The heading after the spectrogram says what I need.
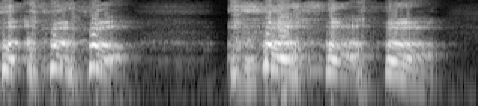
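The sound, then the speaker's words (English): A man's voice imitates a person coughing onto a debit card through a thin cloth, producing two runs of rough, harsh hacking bursts separated by a short pause. “next to his mouth with a thin cloth covering it and just coughs all over my debit card.”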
